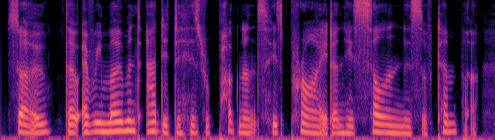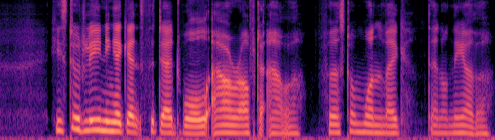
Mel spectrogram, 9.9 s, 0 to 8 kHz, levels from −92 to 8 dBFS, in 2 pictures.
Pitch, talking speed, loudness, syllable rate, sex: 170 Hz, 200 wpm, -21 LUFS, 5.8 syllables/s, female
